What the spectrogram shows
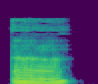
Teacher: For example, a hook under an a pronounced uh and a hook under a double a pronounced uh when one pronounces a nasalized vowel. Air passes through the nasal passage so as to give the vowel a soft, slightly ringing sound.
